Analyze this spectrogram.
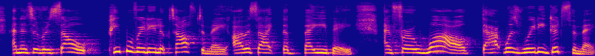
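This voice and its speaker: Speaking in a Cockney accent, a woman uses lively intonation, a fairly high pitch and a fairly quick pace. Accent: Cockney, kept. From England, East London. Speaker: entrepreneur. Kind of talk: personal talk.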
